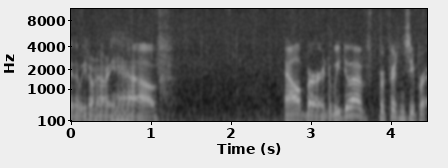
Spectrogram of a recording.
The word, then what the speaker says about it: halberd: Halberd. We do have proficiency for halberd, right? Halberd. I think it's like you actually pronounce the H.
